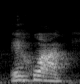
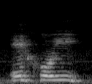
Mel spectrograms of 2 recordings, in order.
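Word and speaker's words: héroïque: Eu não posso juntar o O com o I e falar o A. Não. Eu tenho que separar o O do I e falar as duas vogais separadas.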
